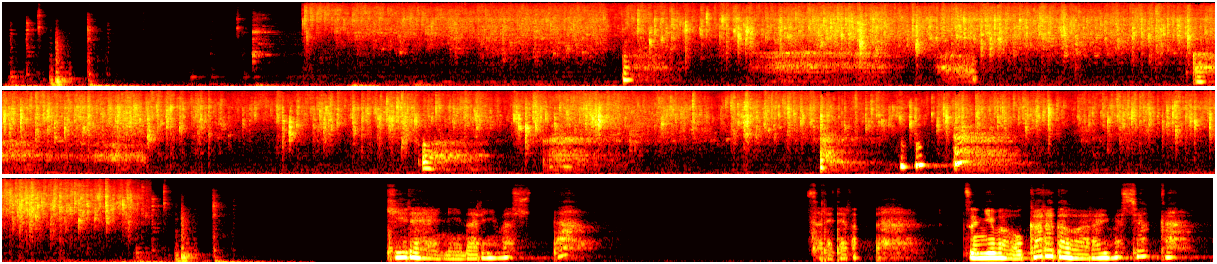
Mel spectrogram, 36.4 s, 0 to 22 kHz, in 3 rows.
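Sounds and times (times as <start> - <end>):
water running from a tap to rinse after washing: 3.0 - 25.9
speech: 16.3 - 16.6, 28.2 - 28.8, 33.9 - 36.1.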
